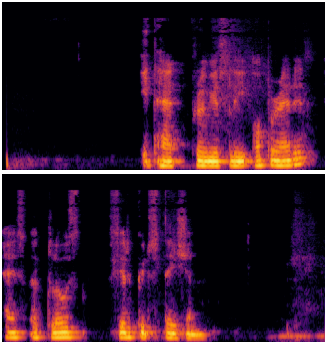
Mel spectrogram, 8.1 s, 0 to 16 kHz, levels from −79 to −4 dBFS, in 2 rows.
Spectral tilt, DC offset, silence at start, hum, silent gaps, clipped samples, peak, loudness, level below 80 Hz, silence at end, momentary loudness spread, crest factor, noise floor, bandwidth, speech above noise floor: -7 dB/octave; under 0.1%; 1.75 s; none; none; under 0.1%; -2 dBFS; -18 LUFS; -38 dBFS; 0 s; 20 LU; 18 dB; -67 dBFS; 11.5 kHz; 50 dB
